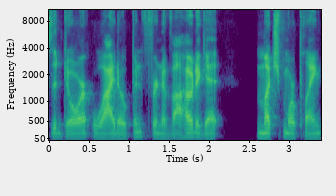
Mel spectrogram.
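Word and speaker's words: Navarro: was originally expecting but is it Navajo not Navaro right hael Navajo the Double R is weird in Portuguese and then the ra is actually ha so funnily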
